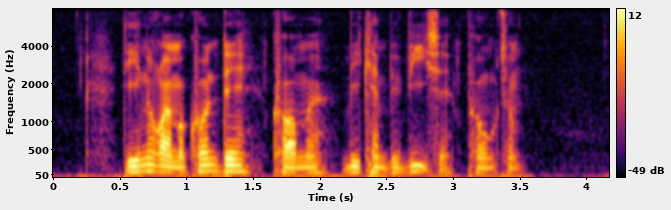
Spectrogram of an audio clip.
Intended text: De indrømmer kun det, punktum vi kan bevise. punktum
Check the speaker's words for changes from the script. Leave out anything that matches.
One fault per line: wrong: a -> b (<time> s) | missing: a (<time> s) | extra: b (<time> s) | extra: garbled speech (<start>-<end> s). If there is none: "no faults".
wrong: punktum -> komma (1.6 s)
